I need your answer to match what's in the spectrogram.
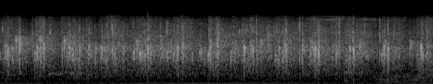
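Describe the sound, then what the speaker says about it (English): Audience hand clapping at a State House award ceremony, a broad crowd applauding steadily with scattered sharper individual claps standing out, continuous and moderately loud without speech. "We can walk her back with music and a louder hand clap."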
